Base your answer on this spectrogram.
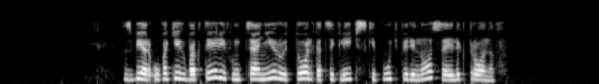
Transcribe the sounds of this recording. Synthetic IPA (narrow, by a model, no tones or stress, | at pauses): zbʲe̞rʊ̰kɐkʲixbɐkt̪ɛɾʲɪjfʊnk̚t̪sɨɐnʲiɾʊjɪt̪ːo̞lʲkət̪sɨklʲit͡ɕɪ̥skʲɪjputʲpʲɪɾʲɪno̞səɪlʲɪkt̪ɾo̞nəf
